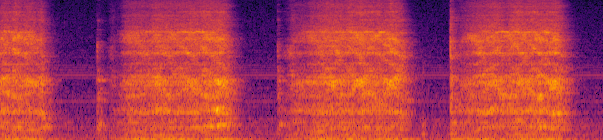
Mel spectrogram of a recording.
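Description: Large file drawn across a tooth of a carbon steel dado chipper held in a bench vise, in four strokes of about a second each. The strokes ring and chatter because the cutter sits too high in the vise and vibrates under the file.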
